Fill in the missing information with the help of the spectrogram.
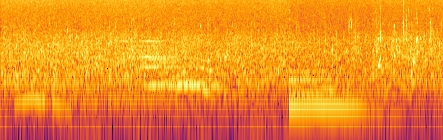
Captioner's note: scraping sound, popping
